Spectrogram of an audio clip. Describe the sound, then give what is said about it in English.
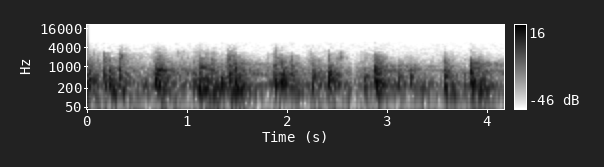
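Quick, uneven thuds of running footsteps cross the dance floor in the main room of a club as a second intruder runs to catch up to the first. They bunch together into a confused flurry of bumps and shuffling as a scuffle breaks out, with no talking. “Suddenly, the second person broke into a run, caught up to the first...”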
